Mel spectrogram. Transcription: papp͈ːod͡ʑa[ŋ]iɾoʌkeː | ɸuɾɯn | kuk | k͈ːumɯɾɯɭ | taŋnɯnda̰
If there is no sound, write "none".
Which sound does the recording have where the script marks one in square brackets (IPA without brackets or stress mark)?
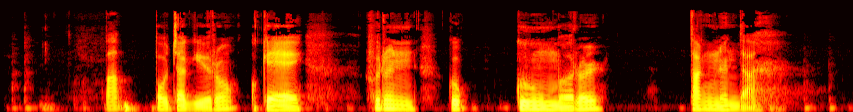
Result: ɡ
